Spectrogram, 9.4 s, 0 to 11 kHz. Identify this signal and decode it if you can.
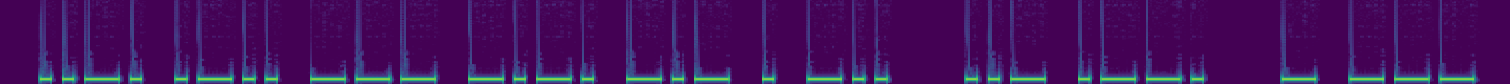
Morse code, heard as a keyed tone, about 17 wpm, 700 Hz. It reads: FLOCKED UP TO
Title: Pangram Challenge v2 - 17wpm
